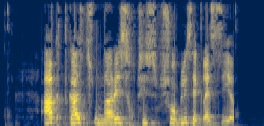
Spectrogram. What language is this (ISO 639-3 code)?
kat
